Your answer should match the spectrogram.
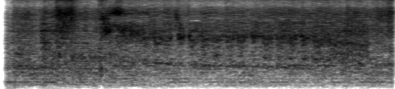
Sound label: Battle cry; NanoZIM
